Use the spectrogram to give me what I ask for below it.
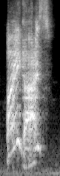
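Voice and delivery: very high, excited little kobold voice; squeaky kobold Bug. Acted. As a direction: pitch way up like a tiny cheerful goblin. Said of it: "he looks at you all and goes".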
